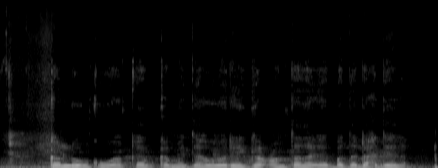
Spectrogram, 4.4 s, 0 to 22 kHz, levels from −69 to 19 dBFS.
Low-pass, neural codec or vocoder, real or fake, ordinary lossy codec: none; vocoder, 44.1 kHz, 128 mel bands every 512 samples, BigVGAN v2; fake; none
